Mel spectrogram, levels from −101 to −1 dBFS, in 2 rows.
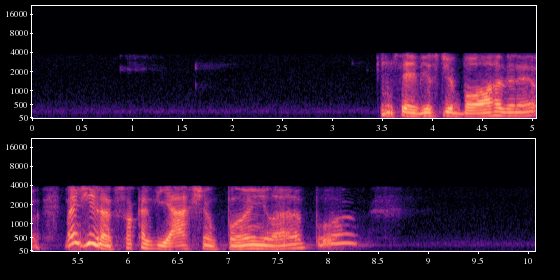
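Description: At 5.52 to 5.57 s there is a lost AMR speech frame. A single 20 ms frame failed its error check, and the decoder covered the hole by repeating the previous frame's pitch and vocal-tract settings at reduced gain. It sounds like a short dip or warble, not a hard gap, and the speech returns within tens of milliseconds. That separates it from a packet dropout, which goes to silence or clicks. The narrowband mobile coding around it cuts everything above 4 kHz.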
